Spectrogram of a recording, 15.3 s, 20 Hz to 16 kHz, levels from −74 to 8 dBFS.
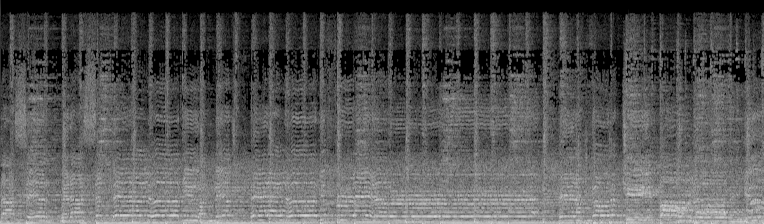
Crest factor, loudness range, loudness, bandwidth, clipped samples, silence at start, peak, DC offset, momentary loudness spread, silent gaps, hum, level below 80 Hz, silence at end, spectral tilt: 10 dB; 1 LU; -10 LUFS; 16 kHz; under 0.1%; 0 s; 0 dBFS; under 0.1%; 3 LU; none; none; -24 dBFS; 0 s; -4 dB/octave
